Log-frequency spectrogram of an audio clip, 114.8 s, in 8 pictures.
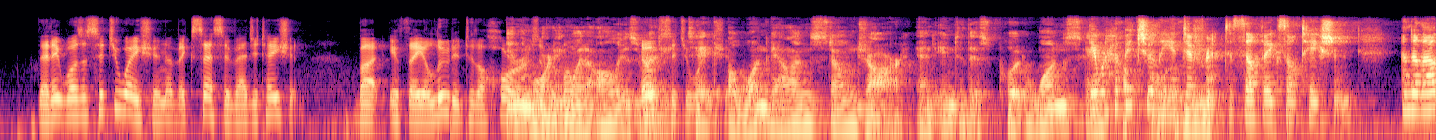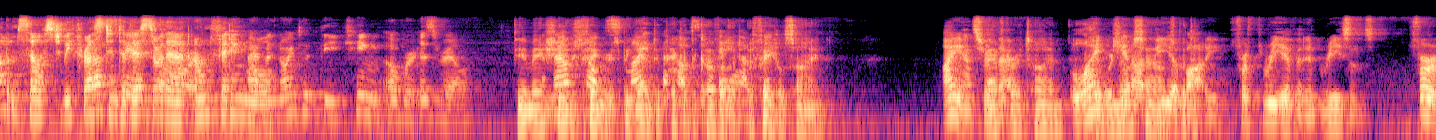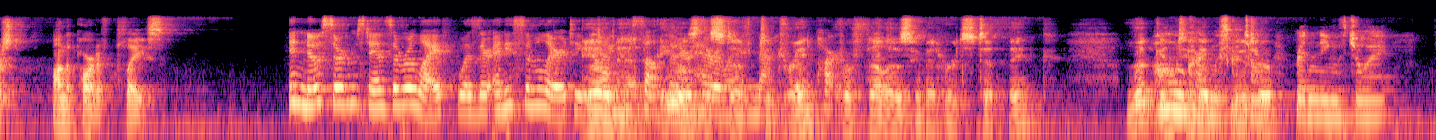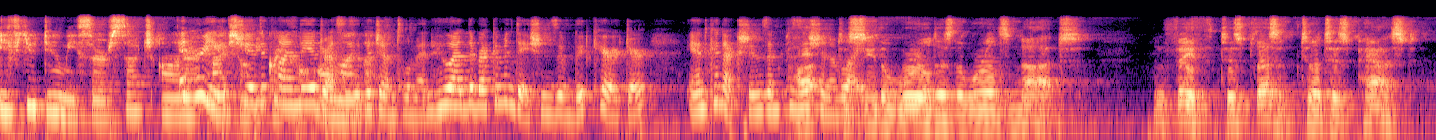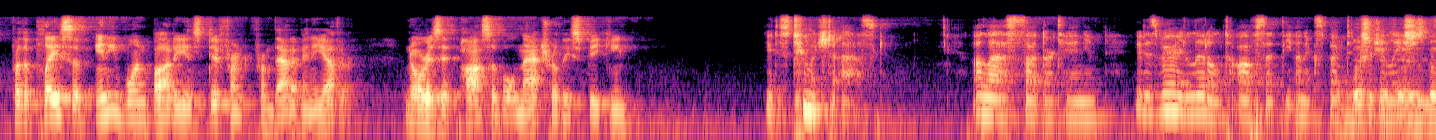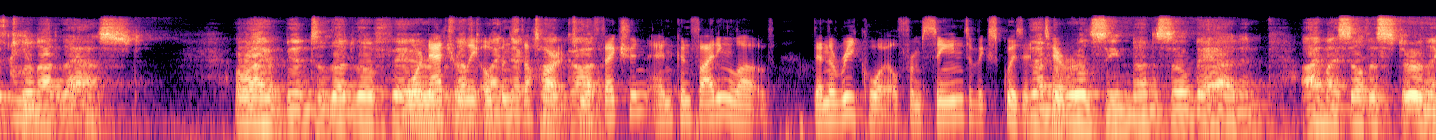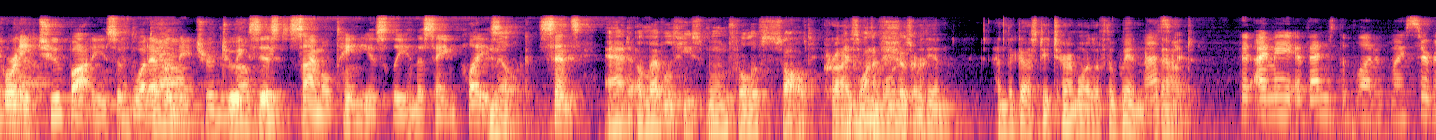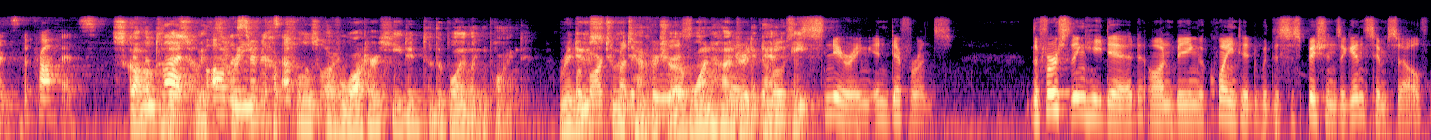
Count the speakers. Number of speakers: nine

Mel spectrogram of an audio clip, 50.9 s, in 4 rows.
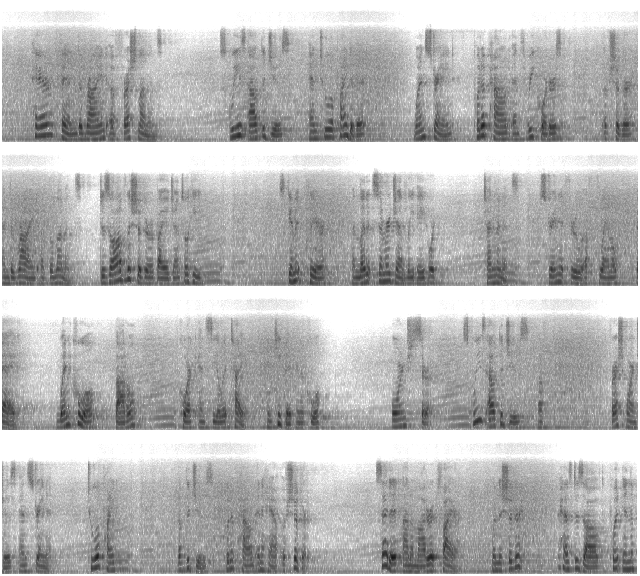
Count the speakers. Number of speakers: one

